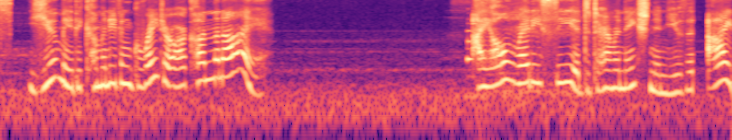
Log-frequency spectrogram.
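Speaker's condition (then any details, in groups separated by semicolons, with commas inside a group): No condition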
